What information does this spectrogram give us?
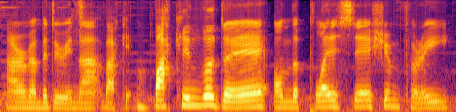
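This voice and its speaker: A woman's voice: deep voice, normal speed, soft background music. A British woman streaming a game live, chatting casually, swearing and reacting to her chat. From United Kingdom.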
